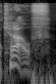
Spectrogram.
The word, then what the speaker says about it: Cruyff: men alltså det är många, alltså, han heter ju till exempel inte Johan Cruyff, han heter Johan Krauf, om man ska uttala det på holländska.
